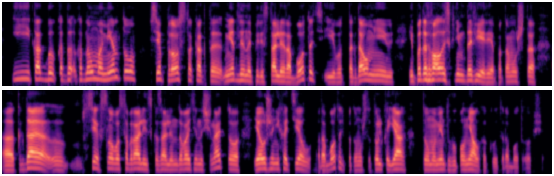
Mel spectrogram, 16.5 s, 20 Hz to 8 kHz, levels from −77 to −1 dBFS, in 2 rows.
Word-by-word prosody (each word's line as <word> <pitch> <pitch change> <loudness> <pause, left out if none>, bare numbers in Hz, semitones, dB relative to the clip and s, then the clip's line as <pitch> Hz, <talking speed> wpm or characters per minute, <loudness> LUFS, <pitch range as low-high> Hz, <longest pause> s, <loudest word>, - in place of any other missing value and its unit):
И, 200 +2 -7
как 195 -2 +3
бы, 190 +1 -1
к - - -7
од 185 - -3 0.2
к - - -19
одному 195 +3 -1
моменту 210 +2 -1 0.2
все 195 - 0
просто 170 0 0
как-то 145 -3 -1
медленно 160 -1 +1
перестали 140 +1 +1
работать. 140 - 0
И 125 0 -6
вот 125 0 -8
тогда 130 +5 +3
у 175 - +1
меня 155 -4 -3
и 130 - -11 0.2
и 145 - -4
подорвалось 180 +1 +6
к - - -19
ним 165 -2 -4
доверие, 150 -7 +2
потому 135 +2 -6
что, - - -2 0.2
э, 120 0 +3
когда, 170 +6 +7
э, 125 -1 -7 0.3
всех 165 -3 -2
снова 155 -2 -2
собрали 155 0 +1
и - - -9
сказали: 135 0 -3
"Ну, 135 - -9
давайте 145 +1 -2
начинать", 145 +7 -2
то 135 -2 -2 0.2
я 145 - +4
уже 155 0 -2
не 150 - -6
хотел 135 -7 -3
работать, - - -5
потому 125 0 -10
что - - -15
только 145 -1 -5
я 140 0 +5
к - - -37 0.2
тому 135 -1 -4
моменту 130 -1 -4
выполнял 135 -1 0
какую-то 105 0 -16
работу 105 -1 -13
вообще. - - -19
145 Hz, 200 wpm, -22 LUFS, 135-175 Hz, 0.3 s, когда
